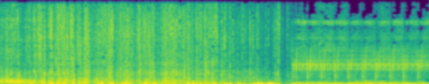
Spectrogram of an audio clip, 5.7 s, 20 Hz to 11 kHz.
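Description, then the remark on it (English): A dense, rushing flutter of many wings as a flock of 114 racing pigeons, driven from Maine to Vermont, is released all at once from the back of a trailer at the start of a race, taking off together for several seconds, then it gives way abruptly to a steady low engine hum. “He drove 114 pigeons from Maine to Vermont and released them all at once from the back of his trailer.”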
